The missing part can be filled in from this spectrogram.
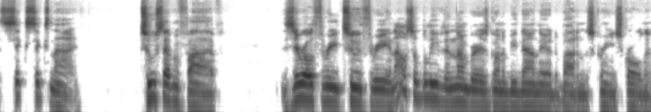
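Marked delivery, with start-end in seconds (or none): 0.0-4.8 slowed-down, deliberate, careful, each digit spelled out. Show host repeats the call-in number for viewers, a little slower. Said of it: "I'll say that a little slower".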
